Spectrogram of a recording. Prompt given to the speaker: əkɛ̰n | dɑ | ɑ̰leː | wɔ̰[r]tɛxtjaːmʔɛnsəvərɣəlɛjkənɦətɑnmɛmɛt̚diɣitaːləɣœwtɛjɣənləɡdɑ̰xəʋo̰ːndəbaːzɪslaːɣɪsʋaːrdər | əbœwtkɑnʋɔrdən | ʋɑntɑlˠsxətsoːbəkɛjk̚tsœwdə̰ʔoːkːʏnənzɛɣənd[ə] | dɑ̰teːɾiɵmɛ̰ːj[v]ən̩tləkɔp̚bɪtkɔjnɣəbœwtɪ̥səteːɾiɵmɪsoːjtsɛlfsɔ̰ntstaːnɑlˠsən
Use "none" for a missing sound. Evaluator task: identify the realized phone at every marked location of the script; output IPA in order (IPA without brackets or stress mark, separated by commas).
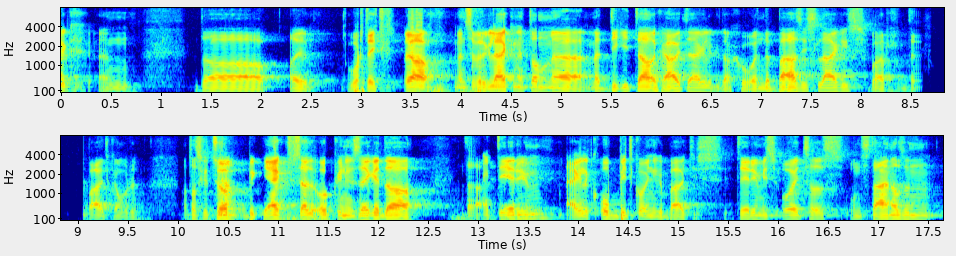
r, ɑ, ɣ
